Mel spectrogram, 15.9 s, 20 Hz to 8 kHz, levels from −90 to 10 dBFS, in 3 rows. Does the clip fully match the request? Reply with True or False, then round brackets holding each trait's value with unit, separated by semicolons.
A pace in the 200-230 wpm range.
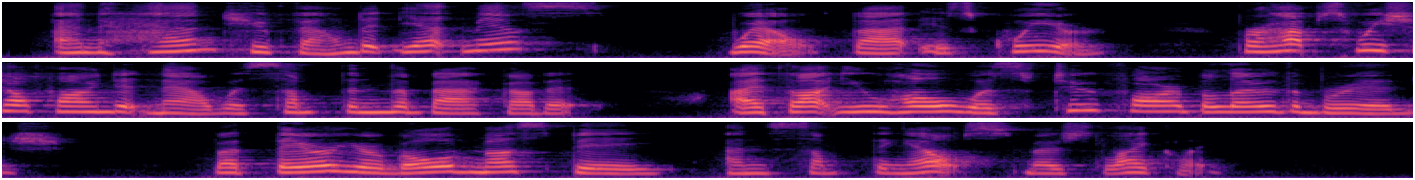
False (170 wpm)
